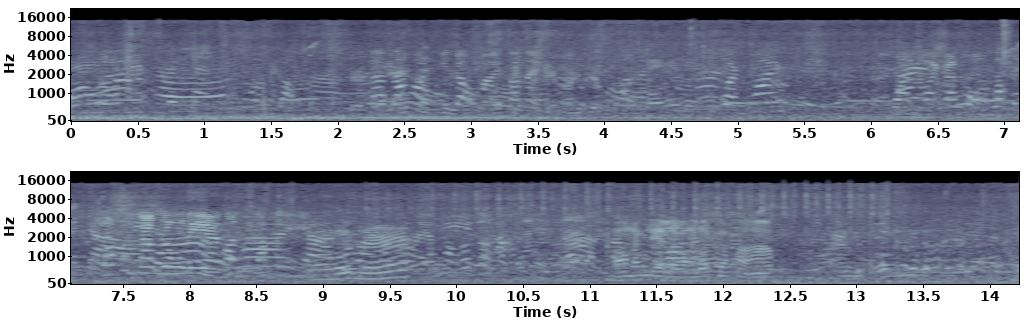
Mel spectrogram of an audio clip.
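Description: A crowd murmurs outdoors.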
